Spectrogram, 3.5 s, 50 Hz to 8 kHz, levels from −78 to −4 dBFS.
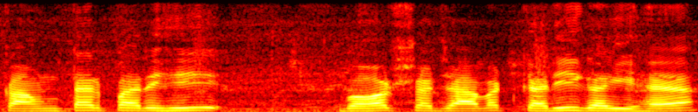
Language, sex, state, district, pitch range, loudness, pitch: Hindi, male, Madhya Pradesh, Katni, 160-185 Hz, -16 LUFS, 170 Hz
